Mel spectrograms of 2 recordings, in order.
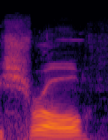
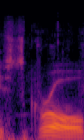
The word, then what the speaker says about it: Schroll: especially his daughter because a lot of people say scroll because it's it's spelled s c h r o l l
